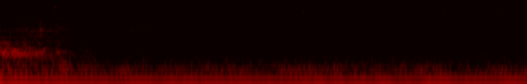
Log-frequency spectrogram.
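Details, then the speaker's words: Vintage radioactive-dial pocket watch running normally: crisp, evenly spaced ticks about four per second over a steady low mains hum. "I don't know if you can hear it ticking either."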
